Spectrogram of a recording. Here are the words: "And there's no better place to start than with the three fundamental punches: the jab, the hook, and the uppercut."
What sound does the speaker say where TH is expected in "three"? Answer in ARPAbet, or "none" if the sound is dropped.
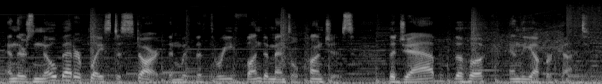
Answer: TH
